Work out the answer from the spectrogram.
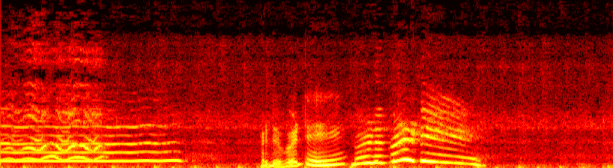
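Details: Amazon parrot kept as a pet and taught English, first holding a wavering whistled tone, then running into a burst of harsh, speech-like syllables that swoop up and down, against a constant low mechanical drone.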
